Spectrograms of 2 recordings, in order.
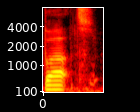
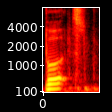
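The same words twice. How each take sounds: First: The vowel is open and unrounded, like uh. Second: The vowel is rounded, like in look. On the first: "instead of but" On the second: "They'll say but"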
